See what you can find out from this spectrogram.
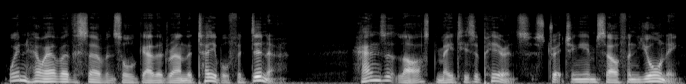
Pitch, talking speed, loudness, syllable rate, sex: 115 Hz, 185 wpm, -19 LUFS, 5.7 syllables/s, male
